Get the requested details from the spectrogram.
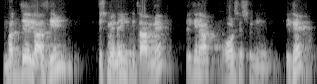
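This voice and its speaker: A man teaching Quranic recitation rules in a slow classroom lecture with a Hyderabadi Urdu accent, repeating terms, asking the class questions and drawing out vowels to show their length. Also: fairly high pitch, expressive, darkish tone, lo-fi sound. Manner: draws out vowels to demonstrate elongation. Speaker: tajweed teacher.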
